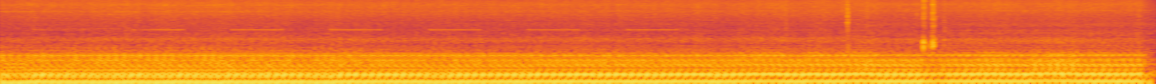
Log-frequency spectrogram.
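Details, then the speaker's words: Subaru WRX fully built engine after fixing the timing (timing components): deep, steady, even idle rumble with the previous clicking gone, then switched off; owner still suspects a fuel delivery issue. "Well, that's good news. I didn't hear the clicking anymore, so I'm assuming that that's exactly what it was. It was an issue with the timing."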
